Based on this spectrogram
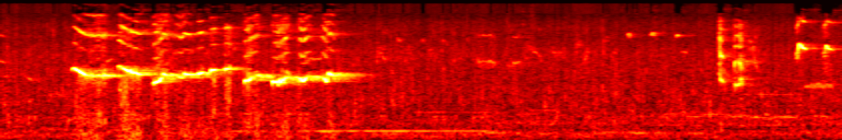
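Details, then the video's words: Orange-headed thrush song used as a lure to prompt a bird to sing, a run of loud whistled, warbling phrases in the first half, then quieter scattered high chips. "Pancingan Ampuh Buat Anis Merah Biar Cepat Bunyi"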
